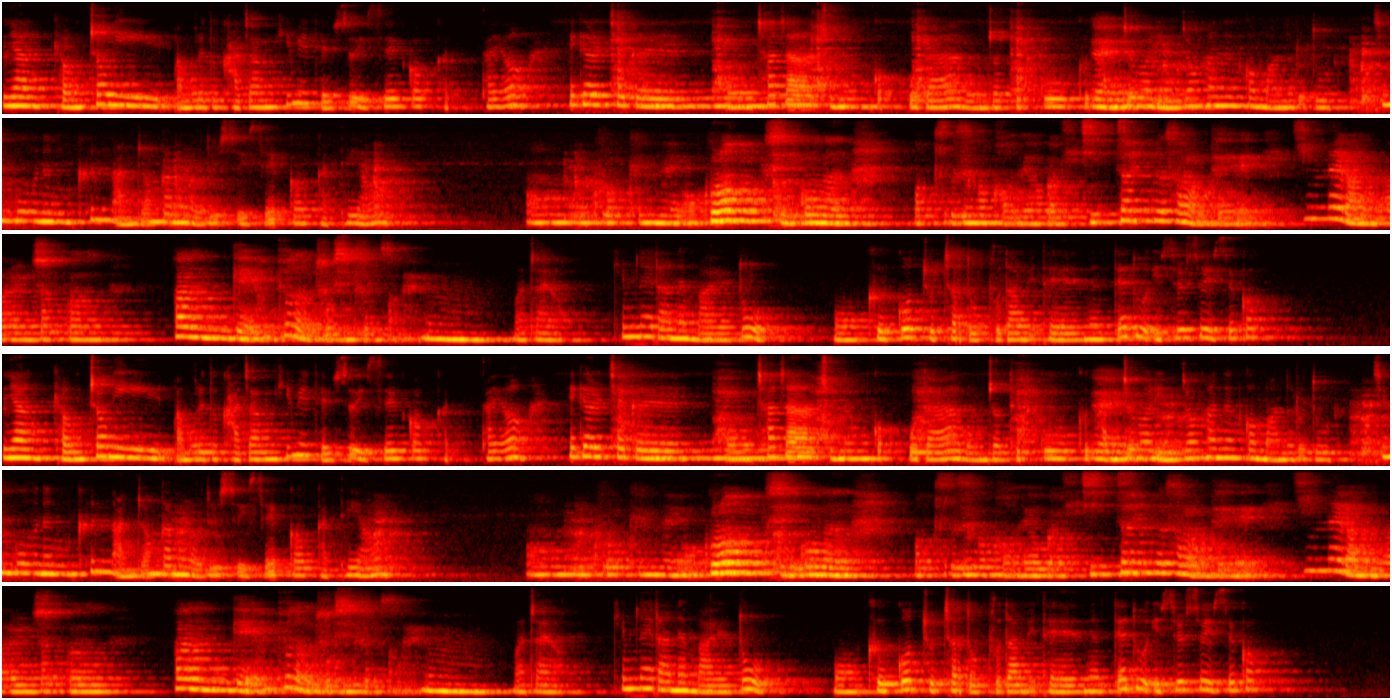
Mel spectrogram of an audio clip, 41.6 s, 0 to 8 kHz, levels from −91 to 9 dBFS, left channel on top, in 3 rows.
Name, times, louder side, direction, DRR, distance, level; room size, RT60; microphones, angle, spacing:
voice 1, 0.0-4.2 4.8-5.4 5.7-6.8 7.2-8.8 9.1-10.0 10.4-10.7 10.9-13.3 13.8-17.8 31.9-33.4 34.0-35.4 36.1-40.3, right 1 dB, 20° right, 5 dB, 0.8 m, -30 dB
sound 1, 5.5-10.7 11.5-12.5 12.8-13.0 13.4-14.7 15.1-18.0 18.4-18.9 19.2-21.2 21.5-22.3 22.6-22.7 22.9-23.1 23.5-23.6, left 1 dB, 55° left, 4.4 m, -46 dB
voice 2, 6.5-7.8 10.9-11.3 19.1-22.6 23.0-24.4 24.8-26.4 26.8-28.8 29.5-32.0, equal, 20° left, -4 dB, 2.0 m, -30 dB
17.5 x 7.3 x 7.7 m, 1.3 s
head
